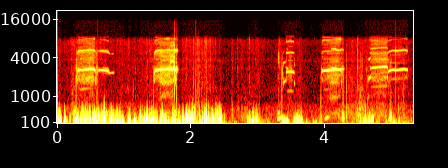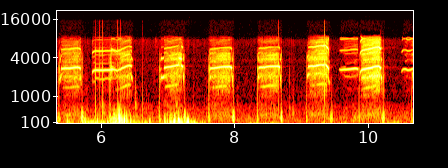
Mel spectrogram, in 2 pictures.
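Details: Pair of ospreys tugging over a fish on their nest, Puszcza Napiwodzko-Ramucka, Poland, August 16, 2021. After early low scuffling noise, a long run of about a dozen shrill whistled calls repeats roughly every second.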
